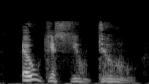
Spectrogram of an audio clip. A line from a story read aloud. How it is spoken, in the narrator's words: said Professor McGonagall irritably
